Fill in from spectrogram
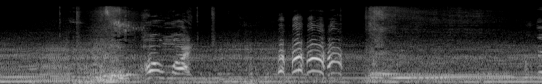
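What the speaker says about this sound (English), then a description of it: "Second gear, floor it." Hennessey Venom F5, a 1,800-horsepower hypercar, pulls at full throttle in second gear, its engine note rising loudly and close by as a passenger reacts with a short exclamation over the acceleration.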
